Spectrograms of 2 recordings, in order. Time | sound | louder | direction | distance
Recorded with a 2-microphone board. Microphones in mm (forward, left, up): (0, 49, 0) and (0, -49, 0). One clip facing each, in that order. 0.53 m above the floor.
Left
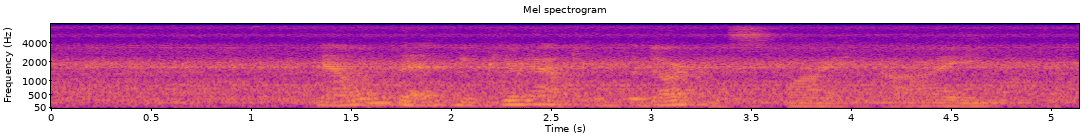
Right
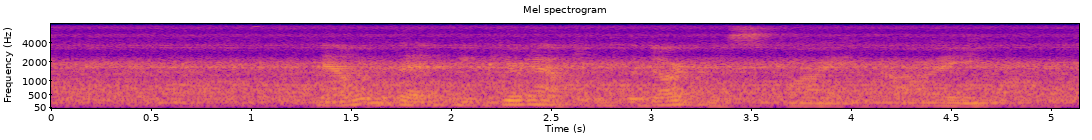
1.3 | a man speaking | even | 15° right (ahead or behind) | 1.2 m
3.7 | a man speaking | even | 5° right (ahead or behind) | 1.1 m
